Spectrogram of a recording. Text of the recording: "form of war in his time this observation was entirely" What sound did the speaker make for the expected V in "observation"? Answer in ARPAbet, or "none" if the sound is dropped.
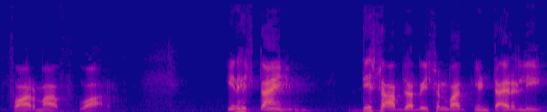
V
